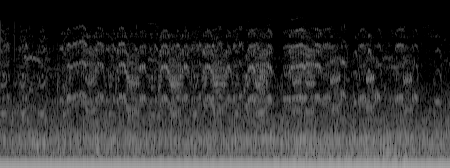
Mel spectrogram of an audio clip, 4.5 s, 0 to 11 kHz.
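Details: Black guillemot in a nesting burrow at Seal Island NWR, Maine, on the afternoon of 29 June 2018, giving a steady run of squeaky, reedy calls, several a second, over a constant low rumble.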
